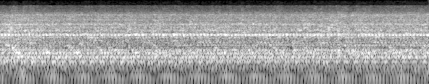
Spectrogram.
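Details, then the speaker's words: Air compressor running after repair; before the fix it ran but made no air. Owner swapped a set-screw part for one tightened with a wrench for more torque. Even, steady motor hum with a constant pitch and no slipping, clatter or surging; it is now compressing air normally. "And as you can see, it's working. And if you look over here, don't know if you can see it or not. doesn't compressing air and that's what we want."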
